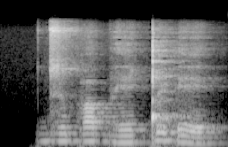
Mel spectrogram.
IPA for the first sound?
d͡z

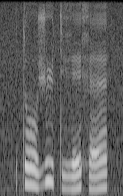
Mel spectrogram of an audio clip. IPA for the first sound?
t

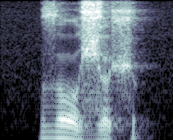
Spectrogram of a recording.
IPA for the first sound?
ð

